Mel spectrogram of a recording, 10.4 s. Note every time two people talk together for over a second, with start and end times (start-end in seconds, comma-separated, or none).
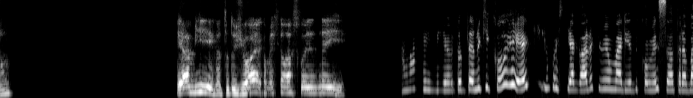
none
